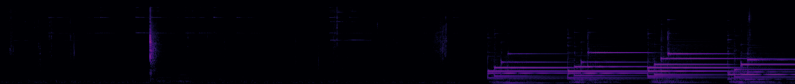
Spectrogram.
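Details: Quiet low room rumble with a single sharp click gives way after a short silence to chiming mallet-percussion music.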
